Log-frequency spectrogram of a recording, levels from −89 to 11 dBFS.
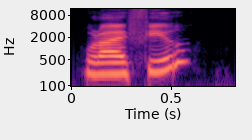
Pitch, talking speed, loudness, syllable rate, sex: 265 Hz, 220 wpm, -16 LUFS, 5.9 syllables/s, female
